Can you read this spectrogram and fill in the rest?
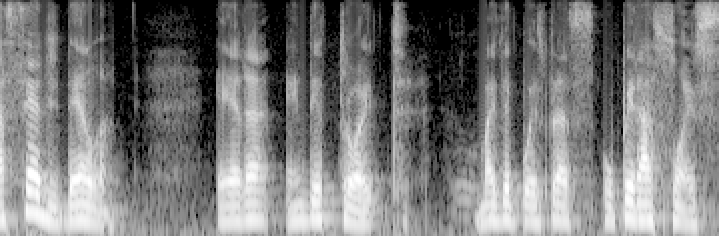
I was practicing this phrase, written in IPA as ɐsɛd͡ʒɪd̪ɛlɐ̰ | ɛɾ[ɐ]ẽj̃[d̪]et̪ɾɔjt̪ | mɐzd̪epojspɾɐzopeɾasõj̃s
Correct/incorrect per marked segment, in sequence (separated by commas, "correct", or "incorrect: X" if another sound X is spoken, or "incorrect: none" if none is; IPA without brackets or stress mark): correct, correct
